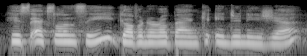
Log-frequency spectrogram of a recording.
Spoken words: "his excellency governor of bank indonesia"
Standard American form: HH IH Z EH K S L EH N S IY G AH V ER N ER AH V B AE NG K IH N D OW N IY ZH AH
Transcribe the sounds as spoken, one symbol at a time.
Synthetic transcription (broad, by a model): HH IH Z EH K S L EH N S IY G AH V ER N ER AH V B AE NG K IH N D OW N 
